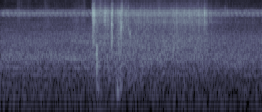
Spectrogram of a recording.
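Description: Something splashes into water.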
